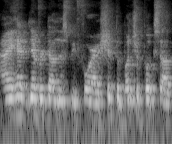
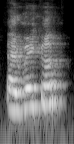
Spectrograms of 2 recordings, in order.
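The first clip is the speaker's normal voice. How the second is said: very loud, high words spoken through a yawn; 9 semitones higher, 9 dB louder than usual. Speaker describing their daily routine, yawning mid-sentence: yawning. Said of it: "I'm so sorry, I'm yawning".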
